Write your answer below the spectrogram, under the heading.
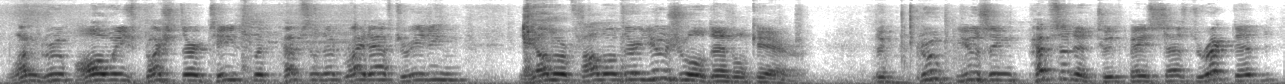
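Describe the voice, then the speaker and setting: Man playing a high-pitched old-time radio pitchman. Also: far from the mic. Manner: declarative, salesmanlike. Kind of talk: scripted 1950s-style radio commercial. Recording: roomy stage recording from afar, hiss.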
